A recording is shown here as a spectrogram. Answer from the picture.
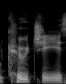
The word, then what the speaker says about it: Cucci: Last name, Cucci, spelled like Gucci, but with a C.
